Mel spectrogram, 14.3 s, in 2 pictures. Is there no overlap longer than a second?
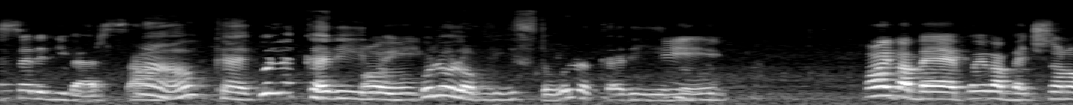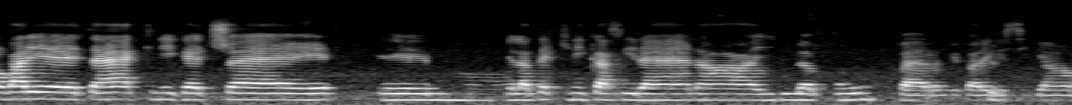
Yes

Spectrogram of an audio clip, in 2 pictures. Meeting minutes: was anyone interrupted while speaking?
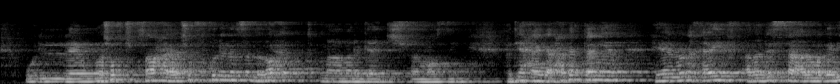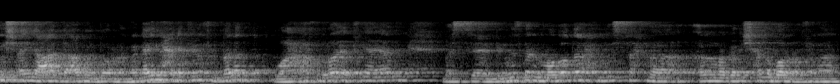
No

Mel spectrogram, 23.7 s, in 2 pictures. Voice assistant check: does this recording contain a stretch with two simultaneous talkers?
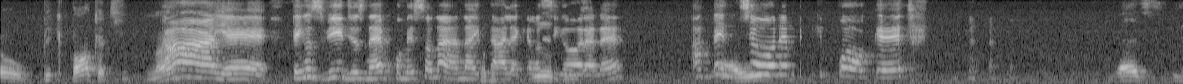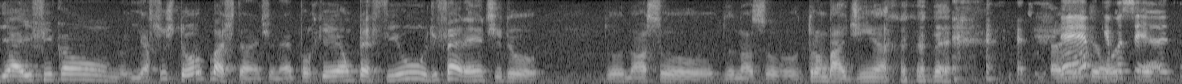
Yes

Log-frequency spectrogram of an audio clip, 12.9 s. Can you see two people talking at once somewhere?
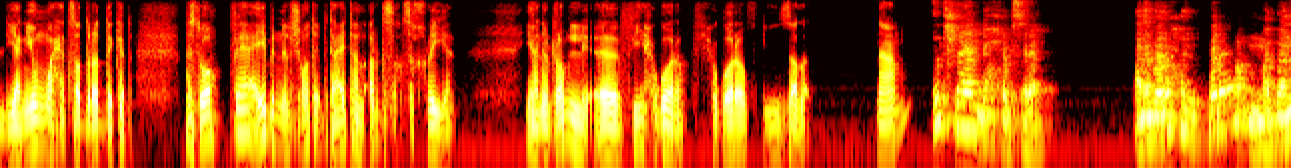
No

